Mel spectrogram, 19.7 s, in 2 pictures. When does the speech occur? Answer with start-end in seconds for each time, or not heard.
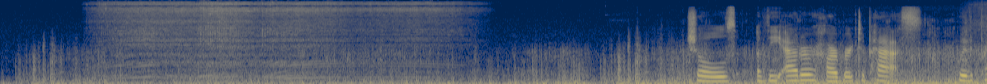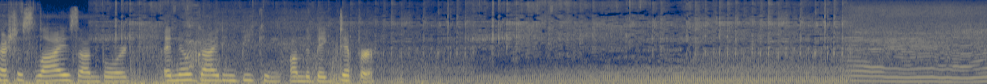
6.8-13.6.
